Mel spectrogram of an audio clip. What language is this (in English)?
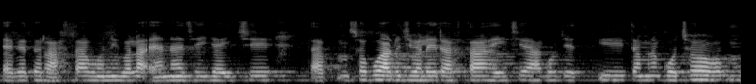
Odia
